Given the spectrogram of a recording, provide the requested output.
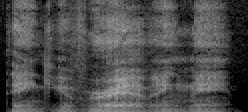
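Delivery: very low, soft creepy murmur. Acted. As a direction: say it eerily hushed. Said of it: "that was extremely creepy".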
